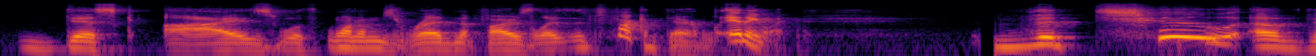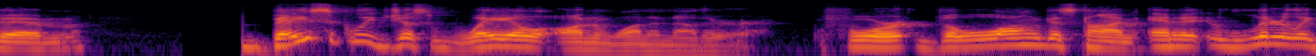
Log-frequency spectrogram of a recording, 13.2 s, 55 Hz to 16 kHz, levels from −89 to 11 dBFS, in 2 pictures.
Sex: male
